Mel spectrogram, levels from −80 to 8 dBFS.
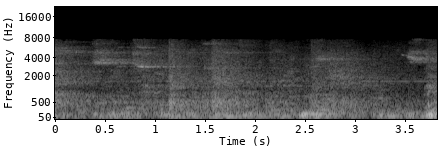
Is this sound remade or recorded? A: recorded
